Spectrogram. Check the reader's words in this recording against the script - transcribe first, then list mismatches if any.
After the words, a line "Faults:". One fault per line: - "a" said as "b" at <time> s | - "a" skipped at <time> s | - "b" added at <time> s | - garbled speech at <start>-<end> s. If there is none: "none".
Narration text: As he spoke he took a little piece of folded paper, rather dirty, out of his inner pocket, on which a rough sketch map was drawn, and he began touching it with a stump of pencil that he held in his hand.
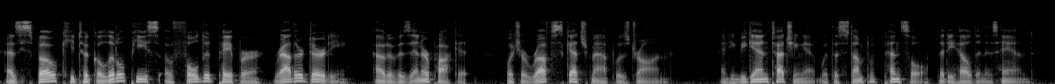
As spoke he took a little piece of folded paper, rather dirty, out of his inner pocket, which a rough sketch map was drawn, and he began touching it with a stump of pencil that he held in his hand.
Faults:
- "he" skipped at 0.2 s
- "on" skipped at 4.7 s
